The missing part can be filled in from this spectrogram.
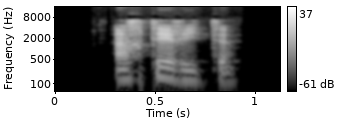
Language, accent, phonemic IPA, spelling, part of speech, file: French, France, /aʁ.te.ʁit/, artérite, noun, LL-Q150 (fra)-artérite.wav
- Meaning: arteritis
